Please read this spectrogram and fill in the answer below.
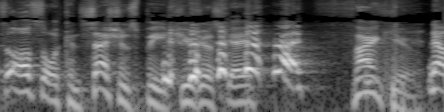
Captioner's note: laughter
